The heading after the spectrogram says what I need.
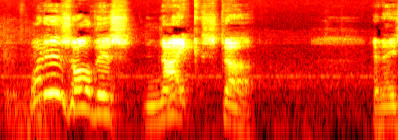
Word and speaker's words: Nike: what is all this Nike stuff and they said Rick it's called Nike and I said it's spelled Nike so they discontinued shotguns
